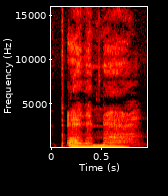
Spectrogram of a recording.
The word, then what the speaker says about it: alama: So the accent is at the end of the word, which tells us to emphasize the last syllable. So this is alama, and this means to make someone or something work.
